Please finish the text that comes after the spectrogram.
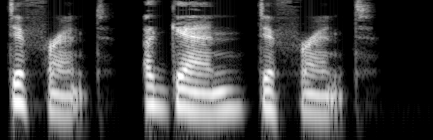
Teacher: Different, but we usually say dient, dropping the middle syllable almost entirely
